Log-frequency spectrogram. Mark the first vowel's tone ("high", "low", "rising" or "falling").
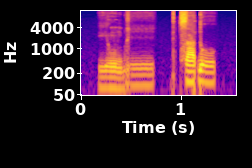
low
